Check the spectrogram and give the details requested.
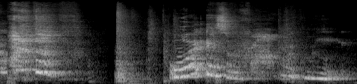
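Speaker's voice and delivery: high shocked gasp at herself; high, slow horrified squeal; mock horror. Real, not acted. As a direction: squeal in disbelief.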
